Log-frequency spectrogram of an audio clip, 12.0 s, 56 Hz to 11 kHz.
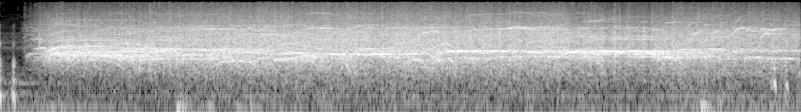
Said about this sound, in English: Well, of course. What would a podcast be like without the obligatory MP3 crowd noise sound? There you go.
